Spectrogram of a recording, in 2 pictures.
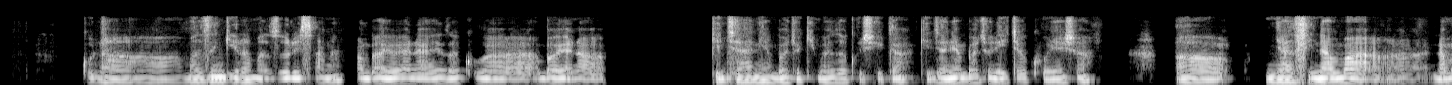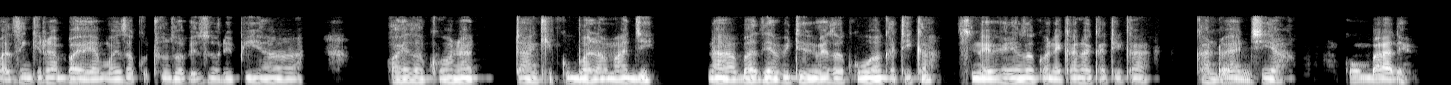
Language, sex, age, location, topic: Swahili, male, 18-24, Kisii, education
